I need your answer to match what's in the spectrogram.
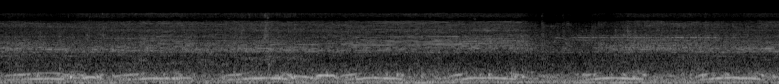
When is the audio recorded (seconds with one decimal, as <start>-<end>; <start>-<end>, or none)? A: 0.0-7.8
